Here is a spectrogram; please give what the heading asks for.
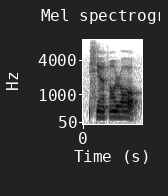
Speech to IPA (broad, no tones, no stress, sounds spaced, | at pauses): sʲ œ̃ θ ɔ̃ ɹ ɔ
